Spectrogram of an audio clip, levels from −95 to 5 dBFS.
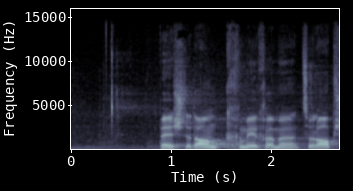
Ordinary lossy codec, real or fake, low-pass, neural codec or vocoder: none; real; 14.4 kHz; none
